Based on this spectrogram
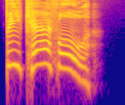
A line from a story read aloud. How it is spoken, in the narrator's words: cried Tintin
